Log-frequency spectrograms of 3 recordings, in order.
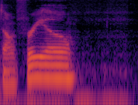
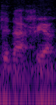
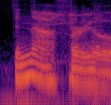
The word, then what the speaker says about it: D'Onofrio: Like, that's Vincent D'Onofrio. Hopefully I said that right. No, you did not. How do you pronounce it? Vincent D'Onofrio. D'Onofrio. Yeah, see, I'm... You gotta say Italian. D'Onofrio.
